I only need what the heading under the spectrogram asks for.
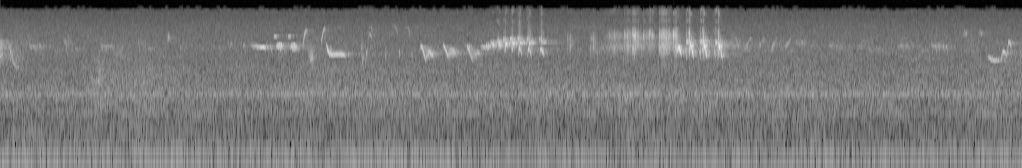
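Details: Black redstart (Phoenicurus ochruros) song: a short rising whistle, then a dense crackling rattle, among high scattered chirps, over a constant low rumbling hum.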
